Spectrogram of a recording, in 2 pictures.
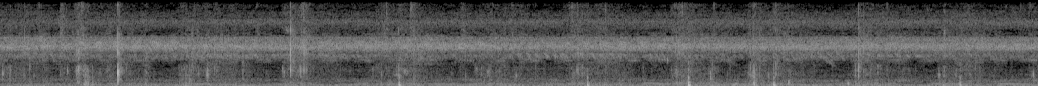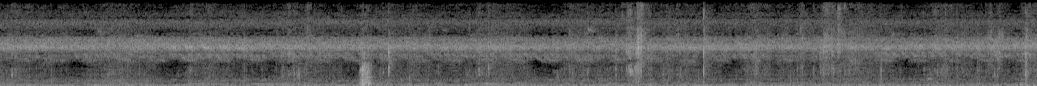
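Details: Calm morning chorus of grass insects, a continuous thin high-pitched ringing drone held without pause, broken only by irregular sharp clicks and light knocks nearby.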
